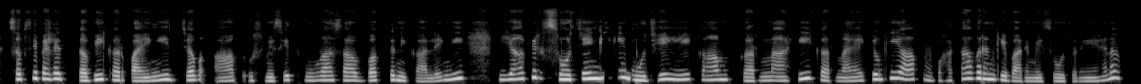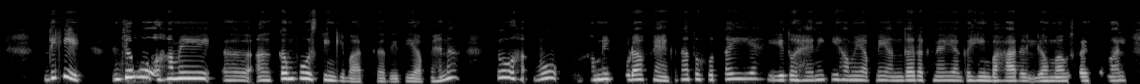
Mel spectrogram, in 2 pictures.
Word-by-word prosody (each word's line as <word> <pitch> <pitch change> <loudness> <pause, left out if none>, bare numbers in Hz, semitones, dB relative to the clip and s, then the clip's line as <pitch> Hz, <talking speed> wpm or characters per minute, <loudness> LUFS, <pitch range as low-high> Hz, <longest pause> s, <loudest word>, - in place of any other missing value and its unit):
सबसे 240 +4 +3
पहले 260 -1 +4 0.2
तभी 180 +6 +5
कर 200 -2 +2
पाएँगी 165 +7 +2
जब 205 +2 +1
आप 165 +3 -5
उसमें 170 -1 -5
से 180 +5 -2
थोड़ा-सा 195 0 -3 0.2
वक़्त 190 +3 -1
निकालेंगी 175 - +1 0.4
या 240 +4 +2
फ़िर 315 +3 +1
सोचेंगी 260 +4 +6
कि 325 - +3
मुझे 195 +3 +2
ये 230 -1 +3
काम 215 +1 0
करना 175 +2 -3 0.2
ही 280 +2 +6
करना 170 -5 -4
है 170 +3 -4
क्योंकि 235 +8 +1
आप 235 -2 0 0.2
वातावरण 250 +8 +3
के 205 -3 +1
बारे 155 -3 -5
में 150 0 -3
सोच 150 -1 -7
रही 150 +1 -7
हैं। 160 - -6
है 195 - -7
ना? 295 +2 +1 0.7
देखिए 295 - +4 0.4
जो 330 0 +4
हमें 265 +4 +6 0.4
अ - - -6
अ, 190 0 -3
कंपोस्टिंग 265 -6 +4
की 160 - -8
बात 135 -2 -6
कर 145 -2 -8
रही 135 0 -7
थी 145 +2 -8
आप। 130 -3 -4
है 165 +4 -3
ना? 300 +6 -1 0.4
तो 315 -1 +3 0.2
वो 270 +7 +1 0.4
हमने 230 +4 +3
कूड़ा 225 -2 -1
फेंकना 195 +2 -3
तो 235 - -2
होता 215 +3 -4
ही 255 +1 +1
है। 260 -1 -4
ये 200 +1 -1
तो 210 - +1
है 190 0 -2
नहीं 215 +2 -3
कि 225 0 -6
हमें 205 -2 -2
अपने 195 +2 -6
अंदर 190 +1 -2
रखना 190 0 -4
है 190 - -4
या 190 -1 -3
कहीं 185 0 -2
बाहर 170 0 -2
ल 155 +1 -7
हमें 165 0 0
उसका 175 +1 -3
इस्तेमाल 180 -1 -7
200 Hz, 195 wpm, -22 LUFS, 175-240 Hz, 0.7 s, सोचेंगी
